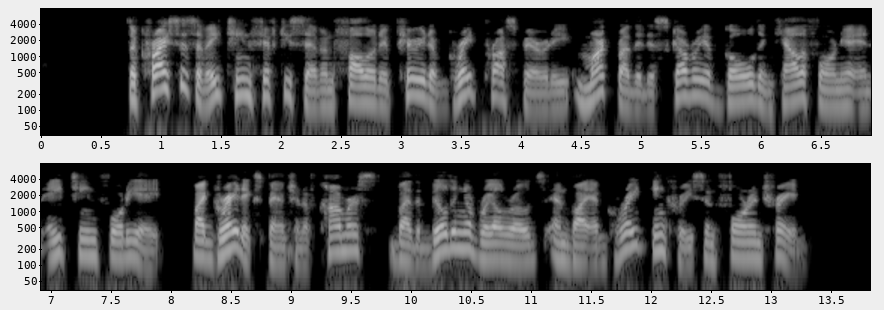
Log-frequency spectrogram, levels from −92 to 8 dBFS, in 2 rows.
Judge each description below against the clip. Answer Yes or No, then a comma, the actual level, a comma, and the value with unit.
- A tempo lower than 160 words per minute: No, average, 165 wpm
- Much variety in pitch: Yes, wide, 7.2 semitones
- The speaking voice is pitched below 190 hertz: Yes, medium, 140 Hz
